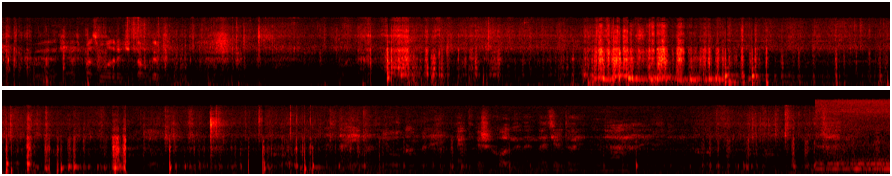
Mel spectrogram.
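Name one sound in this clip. Footsteps scrape and shuffle through a narrow echoing pipe.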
